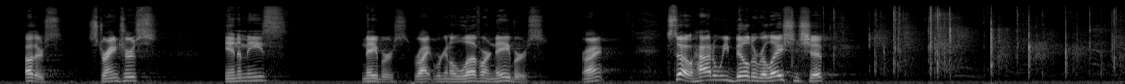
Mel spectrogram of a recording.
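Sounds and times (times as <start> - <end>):
speech: 0.2 - 1.6, 2.2 - 2.9, 3.6 - 8.8
scattered hand claps: 8.2 - 11.2.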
